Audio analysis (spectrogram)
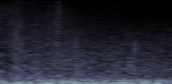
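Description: A Confringo fire spell explodes in Hogwarts Legacy, a short, heavy, rumbling boom with a roaring low-end burst at close range.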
